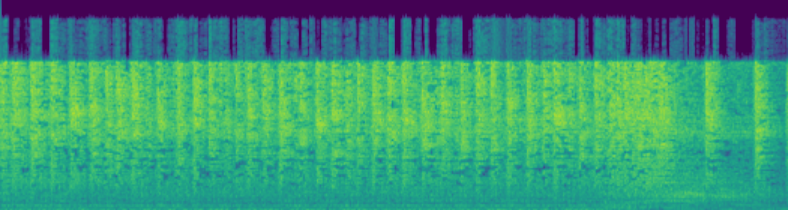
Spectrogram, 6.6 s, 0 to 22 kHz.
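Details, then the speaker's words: Kawasaki Ninja two-stroke, used spare engine idling with a steady low humming drone under the exhaust note, from a worn primary drive gear that needs replacing with a standard 22-tooth primary gear. "ini kayaknya gigi primernya udah jelek pasti dong dan ternyata emang ketika dinyalakan Emang bunyinya dengung"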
